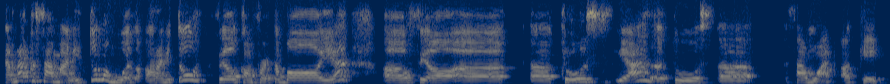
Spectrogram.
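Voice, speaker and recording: A woman's voice: medium pitch, a little slow. A woman with an Indonesian accent, a child psychologist giving an interactive parenting webinar, switching between English and Indonesian with many fillers. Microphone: video call. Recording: muffled video call audio.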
